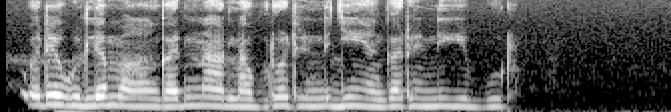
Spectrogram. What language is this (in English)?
Masai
